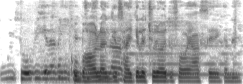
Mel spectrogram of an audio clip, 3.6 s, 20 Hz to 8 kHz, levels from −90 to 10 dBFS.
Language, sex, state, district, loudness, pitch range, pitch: Bengali, male, West Bengal, Paschim Medinipur, -16 LUFS, 135-210 Hz, 145 Hz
